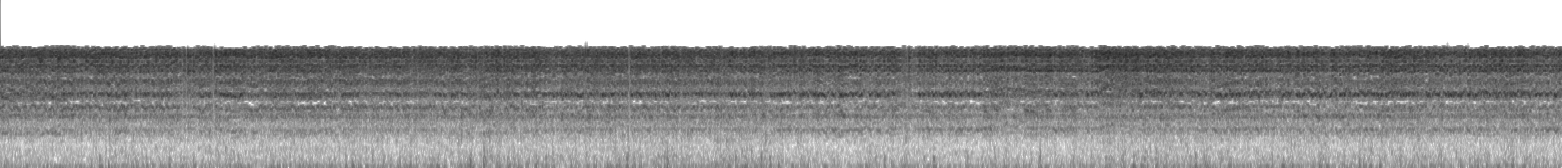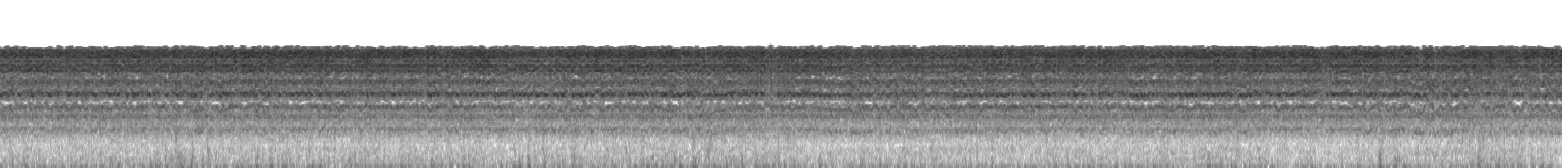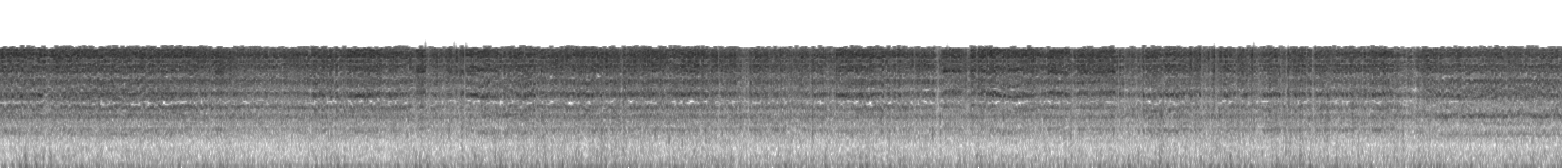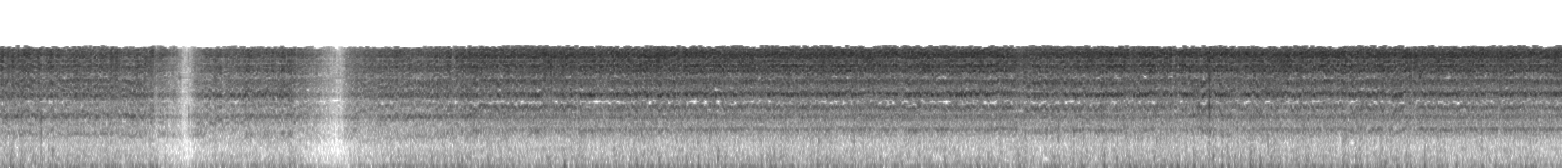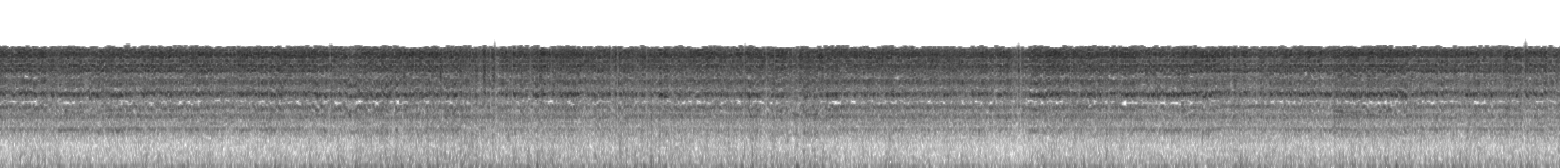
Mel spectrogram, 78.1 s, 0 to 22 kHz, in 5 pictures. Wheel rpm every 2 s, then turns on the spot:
220, 220, 220, 230, 220, 230, 230, 220, 230, 230, 230, 230, 220, 230, 230, 220, 220, 230, 220, 230, 230, 230, 220, 170, 110, 100, 220, 240, 230, 230, 230, 230, 230, 230, 230, 220, 230, 230, 230.
none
